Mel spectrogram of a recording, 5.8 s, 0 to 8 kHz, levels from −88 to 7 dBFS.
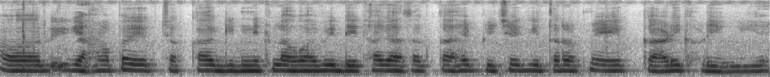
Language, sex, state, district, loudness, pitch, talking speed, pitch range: Hindi, male, Chhattisgarh, Bastar, -14 LUFS, 170 Hz, 205 wpm, 165-175 Hz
